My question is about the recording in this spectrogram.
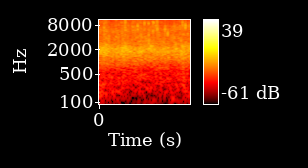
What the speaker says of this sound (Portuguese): Grande professor André, salva de palmas para ele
